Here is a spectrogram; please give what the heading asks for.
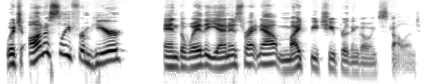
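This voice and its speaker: Lively, bright-voiced man bantering on a podcast. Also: medium pitch, quick pace, no room sound, clean studio sound. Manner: wry, joking, sweary. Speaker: podcast host. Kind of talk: casual banter.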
